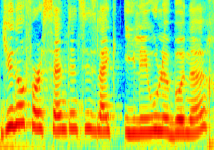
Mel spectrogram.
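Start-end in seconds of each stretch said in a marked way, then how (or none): none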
